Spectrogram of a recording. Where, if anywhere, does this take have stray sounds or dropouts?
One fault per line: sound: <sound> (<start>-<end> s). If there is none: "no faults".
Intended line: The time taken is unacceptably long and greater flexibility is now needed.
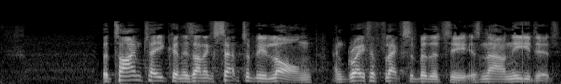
no faults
